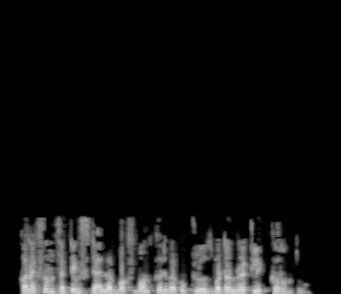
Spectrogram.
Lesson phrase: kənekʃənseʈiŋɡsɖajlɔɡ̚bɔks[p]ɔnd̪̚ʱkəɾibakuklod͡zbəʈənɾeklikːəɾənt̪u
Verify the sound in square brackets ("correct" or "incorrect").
incorrect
